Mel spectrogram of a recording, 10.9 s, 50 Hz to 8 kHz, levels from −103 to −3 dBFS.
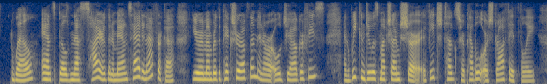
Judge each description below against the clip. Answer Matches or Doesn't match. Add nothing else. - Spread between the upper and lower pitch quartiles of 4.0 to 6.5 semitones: Doesn't match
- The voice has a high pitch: Matches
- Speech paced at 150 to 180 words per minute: Doesn't match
